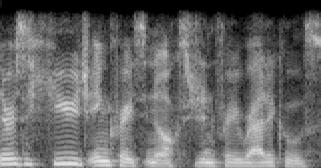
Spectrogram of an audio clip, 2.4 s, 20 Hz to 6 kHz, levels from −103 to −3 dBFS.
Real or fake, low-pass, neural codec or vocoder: real; 5.4 kHz; none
